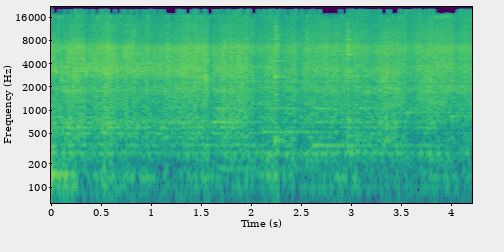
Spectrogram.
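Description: Green chilies, nigella seeds, mustard seeds and ginger-chili paste fry in hot oil for a pumpkin curry, giving a steady, loud, close sizzle with light stirring scrapes throughout and no voices.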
